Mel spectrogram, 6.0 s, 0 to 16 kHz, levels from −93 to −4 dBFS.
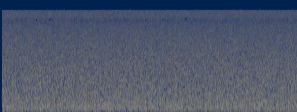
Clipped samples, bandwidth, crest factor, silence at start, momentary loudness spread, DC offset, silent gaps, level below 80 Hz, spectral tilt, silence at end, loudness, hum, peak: under 0.1%; 11.5 kHz; 16 dB; 0.05 s; 0 LU; under 0.1%; none; -62 dBFS; -3 dB/octave; 0 s; -43 LUFS; none; -28 dBFS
